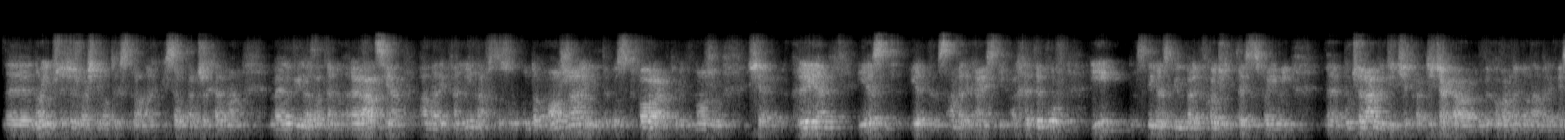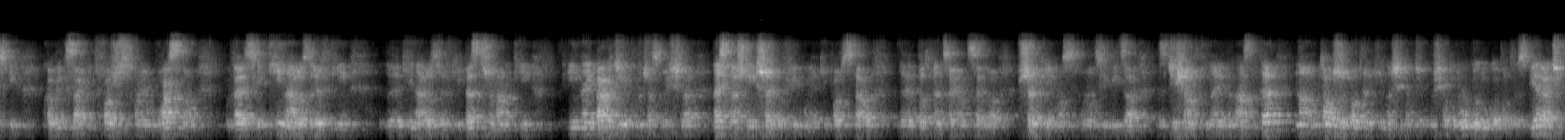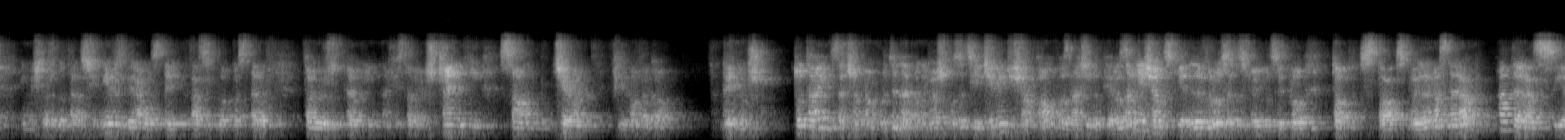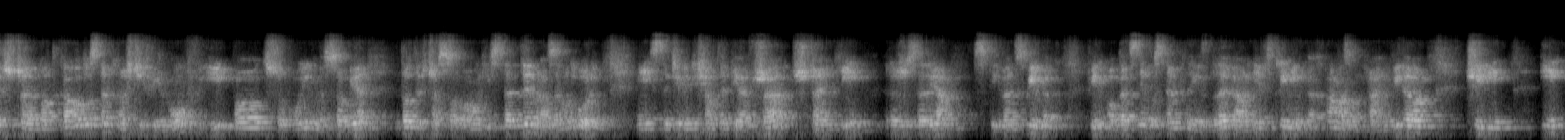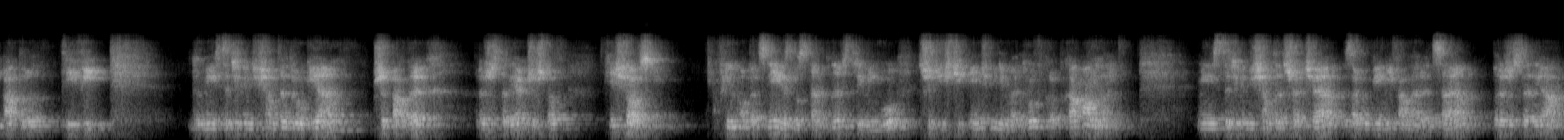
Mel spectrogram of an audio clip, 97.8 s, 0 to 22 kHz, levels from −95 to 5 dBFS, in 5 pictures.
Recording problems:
off-mic speech; far
room echo; noticeable; dies away in 0.7 s
thin; somewhat; fading below 300 Hz
garbled, watery; slightly; nothing above 7.5 kHz

